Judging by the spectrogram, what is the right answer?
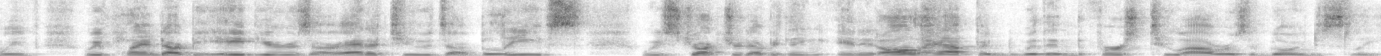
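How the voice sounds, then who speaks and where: Talking very fast, a man has a fairly high pitch and a dark, mellow tone. The background is quiet. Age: 60s. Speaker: brain health expert, company founder. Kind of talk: interview. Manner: animated.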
